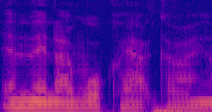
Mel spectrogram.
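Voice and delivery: ordinary delivery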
